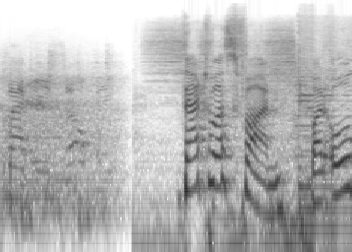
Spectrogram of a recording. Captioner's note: narrating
